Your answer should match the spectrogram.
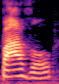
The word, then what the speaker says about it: Basel: debuted that Art Basel even though I spell that says basil to me but I'mma Be I'm say it like they say art basil Miami Beach in 2019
